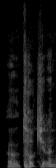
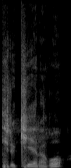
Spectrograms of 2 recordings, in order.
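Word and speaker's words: Türkiye: 목요일까지 터키 지금은 트리케에 터키는 영어 발음이라고 하더라고요 영어 발음 자기들을 원래는 드루키에라고 불렀대요 그래서 외국에서 자꾸 터키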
